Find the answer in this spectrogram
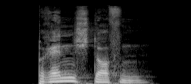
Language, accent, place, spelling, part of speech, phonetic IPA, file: German, Germany, Berlin, Brennstoffen, noun, [ˈbʁɛnˌʃtɔfn̩], De-Brennstoffen.ogg
- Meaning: dative plural of Brennstoff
